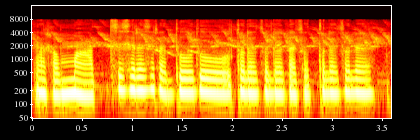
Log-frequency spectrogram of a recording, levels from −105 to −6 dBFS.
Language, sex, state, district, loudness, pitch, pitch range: Chakma, female, Tripura, Unakoti, -15 LUFS, 180 Hz, 170-185 Hz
